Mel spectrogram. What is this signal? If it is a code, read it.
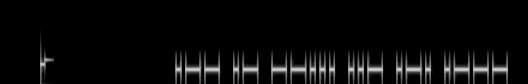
Morse code, heard as a keyed tone, about 25 wpm, 700 Hz. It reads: WA7URJ
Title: USA Call Signs 25wpm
